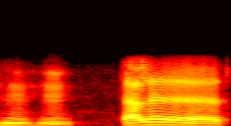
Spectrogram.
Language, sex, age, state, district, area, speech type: Bengali, male, 18-30, West Bengal, Howrah, urban, conversation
